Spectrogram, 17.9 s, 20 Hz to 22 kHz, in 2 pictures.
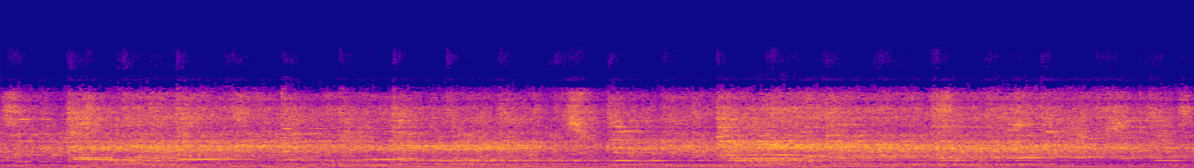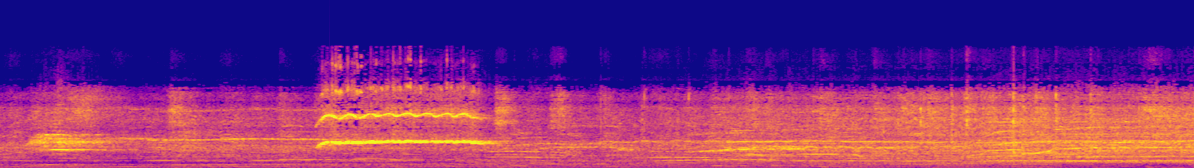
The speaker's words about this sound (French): Je vous laisse maintenant écouter le départ de cette course 2022 de l'UTMB avec la musique qui nous fait tous euh, dresser les poils.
